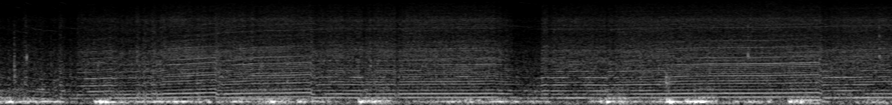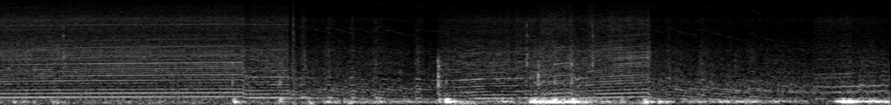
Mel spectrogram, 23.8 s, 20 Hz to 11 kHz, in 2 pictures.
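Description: Racing car engine in the F1 25 video game, a continuous high, harmonic engine whine that rises and falls through gear changes as the car races, steady and prominent throughout with no talk.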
